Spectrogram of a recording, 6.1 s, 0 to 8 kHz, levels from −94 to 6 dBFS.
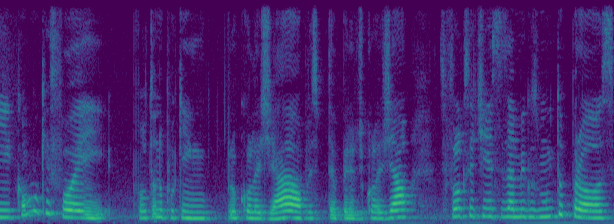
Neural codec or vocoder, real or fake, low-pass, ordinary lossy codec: none; real; none; none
